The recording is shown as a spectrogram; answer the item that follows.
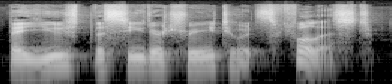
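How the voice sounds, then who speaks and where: A man reading a scripted educational story for children in a measured, clearly phrased read-aloud manner. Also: medium pitch. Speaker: narrator reading a children's magazine article.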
